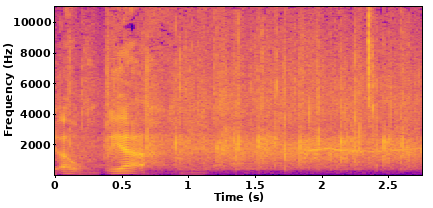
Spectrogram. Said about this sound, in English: for all you ladies clapping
